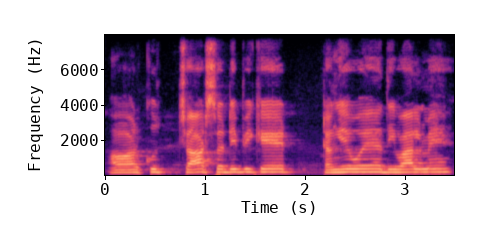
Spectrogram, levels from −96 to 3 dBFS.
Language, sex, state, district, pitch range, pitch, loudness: Hindi, male, Chhattisgarh, Raipur, 170-180 Hz, 175 Hz, -13 LUFS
